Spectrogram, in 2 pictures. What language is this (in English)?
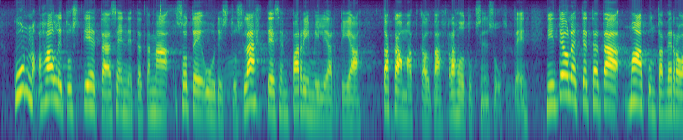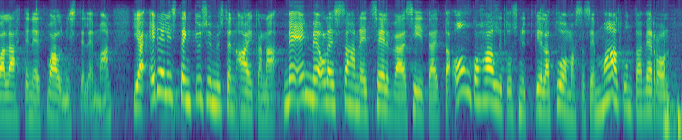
Finnish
